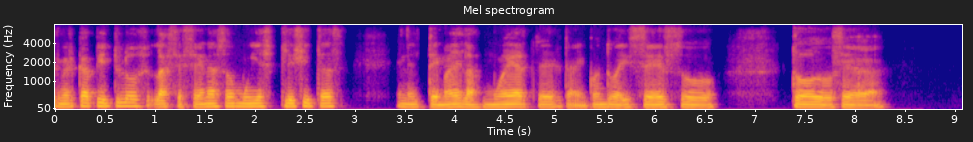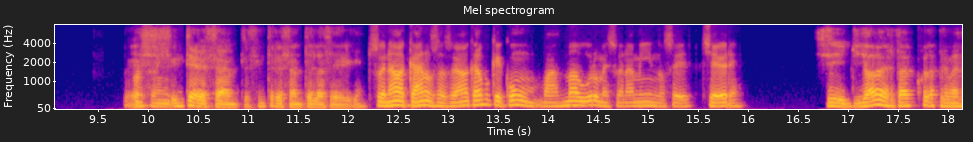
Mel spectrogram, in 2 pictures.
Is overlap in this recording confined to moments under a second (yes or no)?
yes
